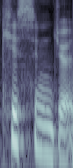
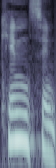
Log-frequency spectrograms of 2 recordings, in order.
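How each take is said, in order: First: No n sound comes before the s. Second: An n sound comes before the s. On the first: The speaker calls it wrong. "It's not just Kissinger" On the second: The speaker calls it right. "Got to say it right. It's Kin Singer"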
